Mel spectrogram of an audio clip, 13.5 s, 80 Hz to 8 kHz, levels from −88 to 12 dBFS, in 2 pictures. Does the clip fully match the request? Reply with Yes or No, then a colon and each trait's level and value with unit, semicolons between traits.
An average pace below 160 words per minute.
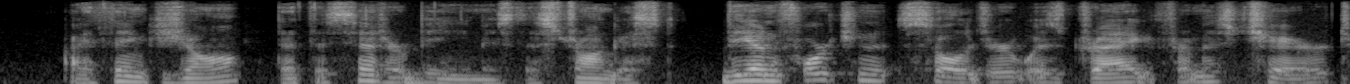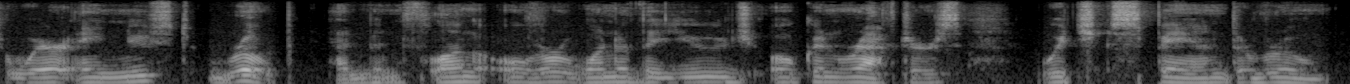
No: average, 165 wpm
